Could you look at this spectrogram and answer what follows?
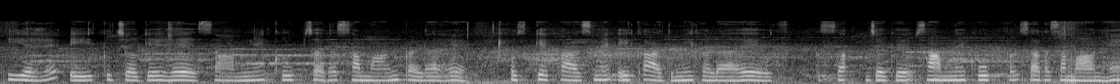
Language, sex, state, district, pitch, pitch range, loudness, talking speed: Hindi, female, Chandigarh, Chandigarh, 195 Hz, 190-205 Hz, -20 LUFS, 130 wpm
